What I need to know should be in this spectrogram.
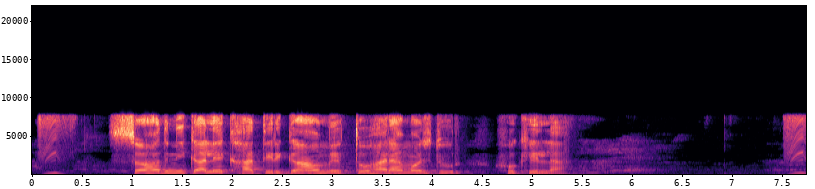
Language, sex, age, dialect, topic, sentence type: Bhojpuri, male, <18, Southern / Standard, agriculture, statement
